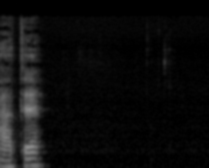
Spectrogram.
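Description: A man's voice speaking for the first half second, ending a phrase, then silence with the background cut out completely.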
